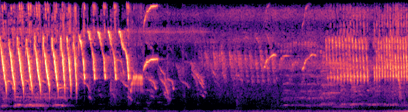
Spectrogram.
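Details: Canary song for training: a fast series of about fifteen loud descending whistled notes, then scattered chirps and upswept notes, softer distant trilling, and a buzzy rapid trill building toward the end.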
